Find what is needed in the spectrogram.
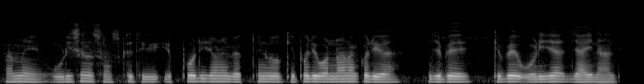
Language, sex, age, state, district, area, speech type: Odia, male, 18-30, Odisha, Jagatsinghpur, urban, spontaneous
